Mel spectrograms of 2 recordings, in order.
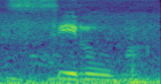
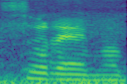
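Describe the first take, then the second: First: The name is said as Siruma. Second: The name is said as Sorema. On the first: The speaker calls it right. "but Siruma" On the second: The speaker calls it wrong. "she always mentions the names of the places we're going to incorrectly"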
